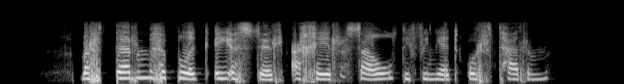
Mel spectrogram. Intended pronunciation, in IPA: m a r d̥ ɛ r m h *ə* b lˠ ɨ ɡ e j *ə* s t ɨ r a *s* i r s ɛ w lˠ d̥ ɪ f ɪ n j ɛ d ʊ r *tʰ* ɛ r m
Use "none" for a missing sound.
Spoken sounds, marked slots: ə, ə, χ, tʰ

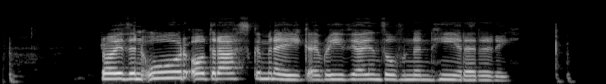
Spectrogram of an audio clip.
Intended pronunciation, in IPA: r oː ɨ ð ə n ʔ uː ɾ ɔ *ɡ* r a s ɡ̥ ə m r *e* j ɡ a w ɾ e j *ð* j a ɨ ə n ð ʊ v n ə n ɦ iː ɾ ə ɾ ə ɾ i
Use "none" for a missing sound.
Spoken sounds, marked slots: d, e, ð

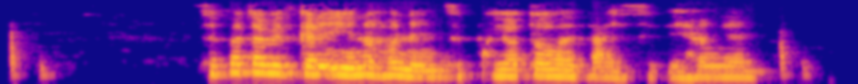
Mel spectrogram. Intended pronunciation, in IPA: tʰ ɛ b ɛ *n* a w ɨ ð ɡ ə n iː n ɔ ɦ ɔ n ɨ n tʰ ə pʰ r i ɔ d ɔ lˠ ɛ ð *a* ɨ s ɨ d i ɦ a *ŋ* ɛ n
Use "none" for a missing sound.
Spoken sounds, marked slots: d, a, ŋ

